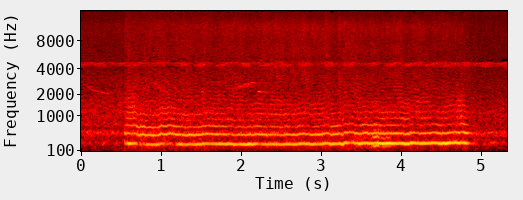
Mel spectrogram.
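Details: A single bee buzzes loudly and steadily at close range for about four seconds, a low droning hum with rich overtones that swells slightly before cutting off abruptly, over a faint background hum.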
